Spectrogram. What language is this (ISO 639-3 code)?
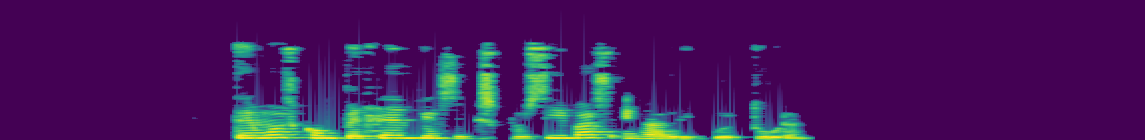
glg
